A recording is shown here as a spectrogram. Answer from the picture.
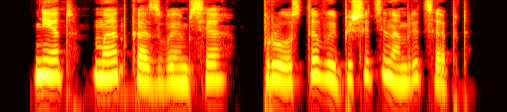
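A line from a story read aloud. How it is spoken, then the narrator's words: Dry. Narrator (Russian): сухо сказал он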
